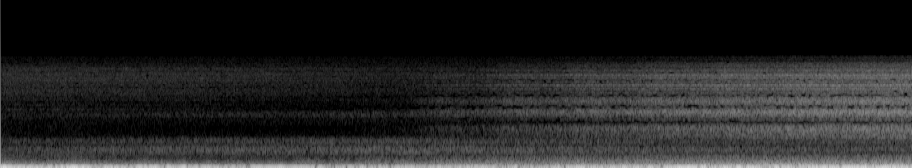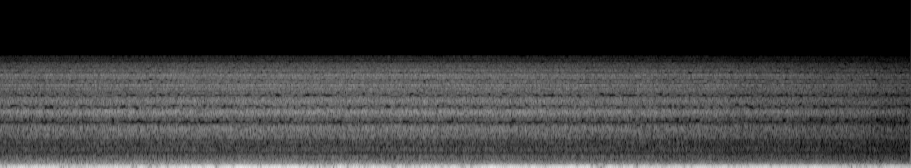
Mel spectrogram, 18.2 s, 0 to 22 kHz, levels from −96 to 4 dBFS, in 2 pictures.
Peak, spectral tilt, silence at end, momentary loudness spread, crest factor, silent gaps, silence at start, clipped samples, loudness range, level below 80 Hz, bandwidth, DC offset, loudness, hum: -4 dBFS; -8.5 dB/octave; 0 s; 13 LU; 14 dB; none; 0 s; under 0.1%; 11 LU; -20 dBFS; 4.5 kHz; under 0.1%; -30 LUFS; none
